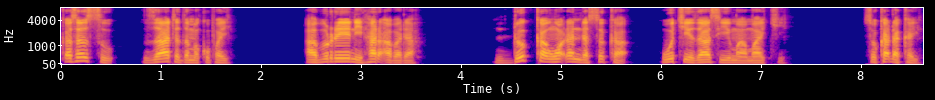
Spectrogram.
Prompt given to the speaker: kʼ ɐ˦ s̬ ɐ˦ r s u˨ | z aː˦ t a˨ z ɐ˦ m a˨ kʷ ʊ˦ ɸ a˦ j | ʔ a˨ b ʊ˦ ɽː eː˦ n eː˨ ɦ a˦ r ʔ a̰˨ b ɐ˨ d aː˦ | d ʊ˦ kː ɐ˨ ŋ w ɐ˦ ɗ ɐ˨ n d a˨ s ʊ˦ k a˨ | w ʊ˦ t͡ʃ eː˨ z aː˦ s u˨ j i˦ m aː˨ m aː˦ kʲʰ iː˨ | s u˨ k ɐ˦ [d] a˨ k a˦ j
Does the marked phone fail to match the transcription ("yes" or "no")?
yes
